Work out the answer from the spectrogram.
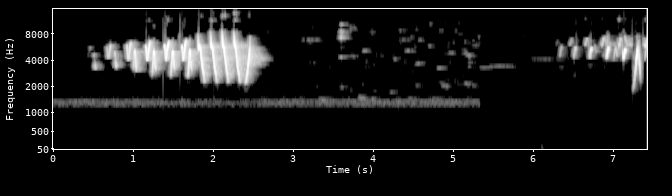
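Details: Singing Northern waterthrush: one loud, rapid phrase of ringing chips that builds into strong down-slurred notes, then silence, then the start of another song cut off at the end.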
